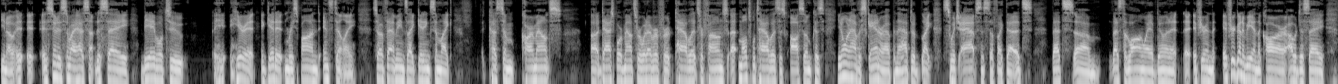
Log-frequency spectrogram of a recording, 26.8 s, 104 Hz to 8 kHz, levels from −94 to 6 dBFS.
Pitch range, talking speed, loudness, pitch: 105-120 Hz, 210 wpm, -13 LUFS, 115 Hz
